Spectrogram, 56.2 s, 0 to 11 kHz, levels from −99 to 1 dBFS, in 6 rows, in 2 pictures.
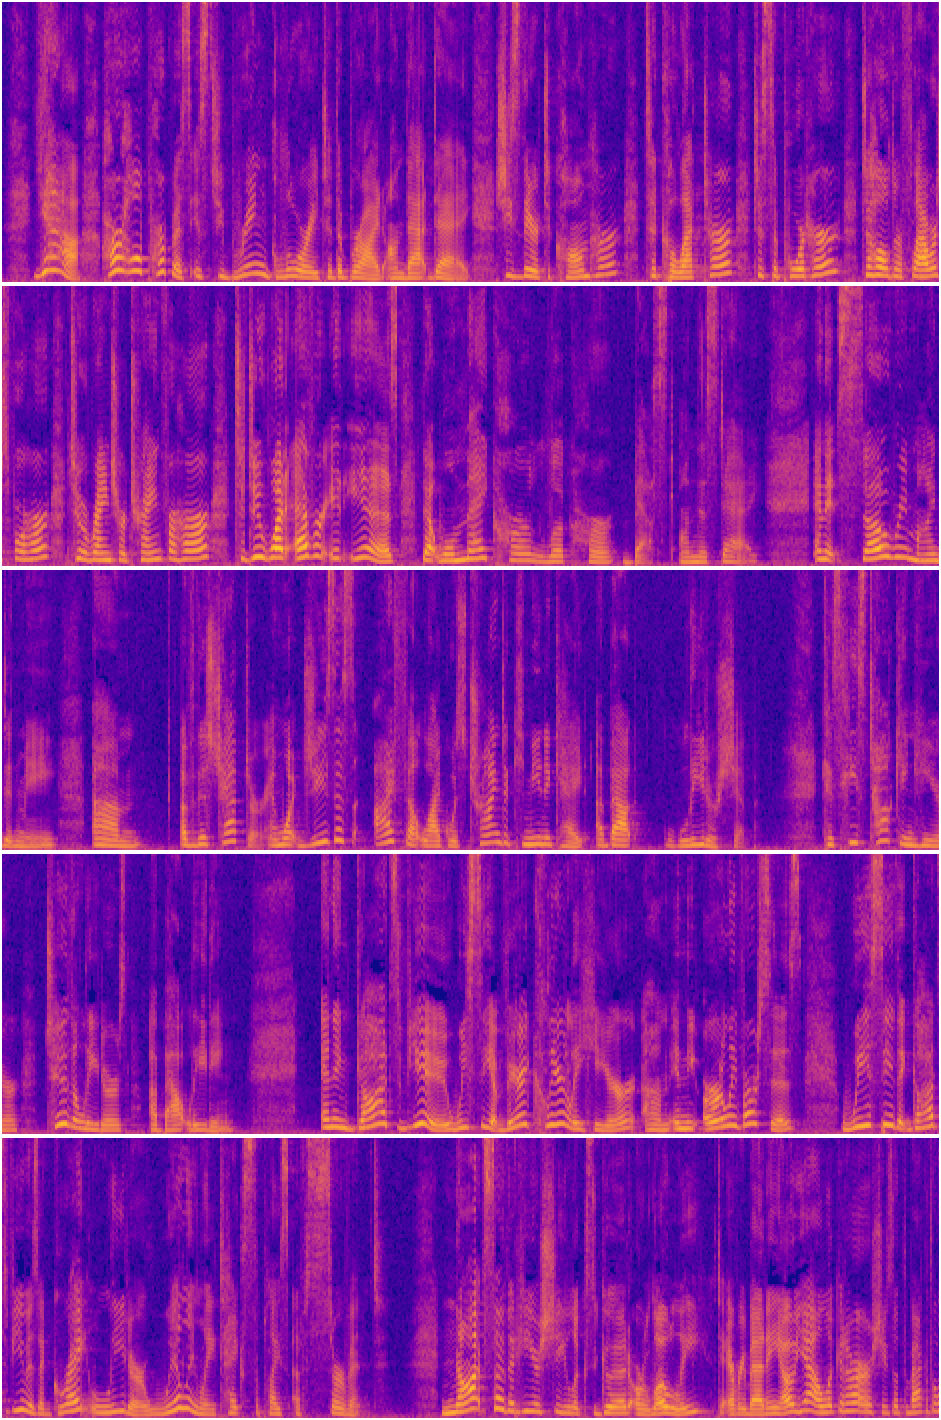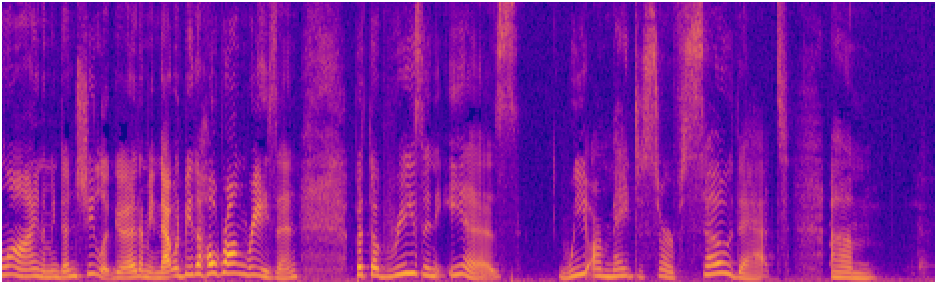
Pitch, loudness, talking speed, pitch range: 260 Hz, -25 LUFS, 175 wpm, 220-330 Hz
